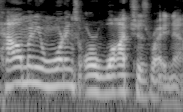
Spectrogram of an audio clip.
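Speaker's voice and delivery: ordinary delivery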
